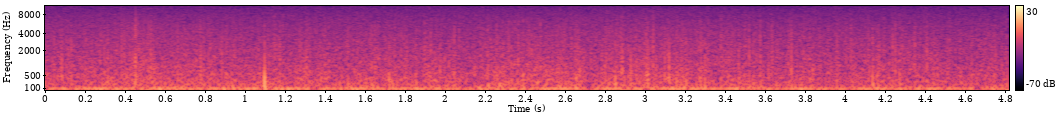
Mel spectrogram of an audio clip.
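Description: Steady hiss with a low hum from an old film soundtrack, with a few faint clicks of crackle.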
